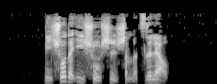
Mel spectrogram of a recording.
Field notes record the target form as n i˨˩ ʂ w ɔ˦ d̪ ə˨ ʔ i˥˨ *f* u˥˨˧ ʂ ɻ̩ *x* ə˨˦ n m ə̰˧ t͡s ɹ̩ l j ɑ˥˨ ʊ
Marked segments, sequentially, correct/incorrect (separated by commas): incorrect, incorrect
